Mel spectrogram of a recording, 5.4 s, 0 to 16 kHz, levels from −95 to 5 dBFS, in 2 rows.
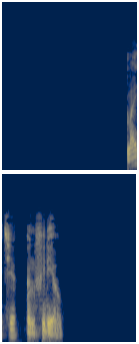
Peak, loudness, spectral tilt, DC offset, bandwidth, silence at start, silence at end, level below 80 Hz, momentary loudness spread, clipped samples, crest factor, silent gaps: -10 dBFS; -28 LUFS; -7 dB/octave; under 0.1%; 7.2 kHz; 2.5 s; 1.5 s; -66 dBFS; 10 LU; under 0.1%; 22 dB; none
